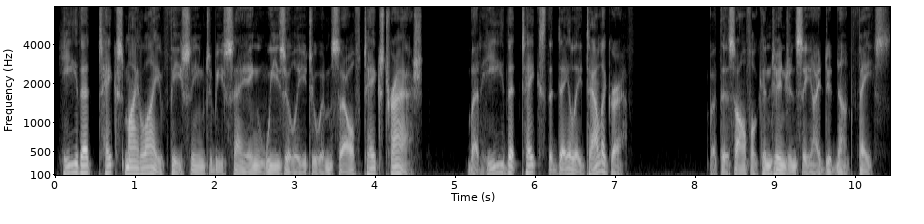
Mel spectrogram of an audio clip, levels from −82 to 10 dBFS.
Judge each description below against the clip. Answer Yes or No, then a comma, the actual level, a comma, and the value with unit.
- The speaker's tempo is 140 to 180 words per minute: Yes, average, 170 wpm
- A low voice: Yes, very low, 90 Hz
